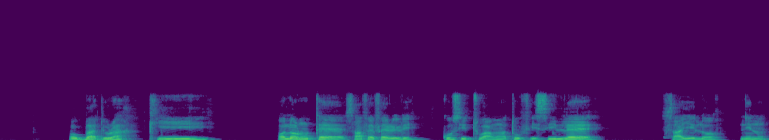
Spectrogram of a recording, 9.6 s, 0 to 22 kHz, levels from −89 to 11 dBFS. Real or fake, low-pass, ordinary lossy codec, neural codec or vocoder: real; 7.2 kHz; Opus, 64 kbps; none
